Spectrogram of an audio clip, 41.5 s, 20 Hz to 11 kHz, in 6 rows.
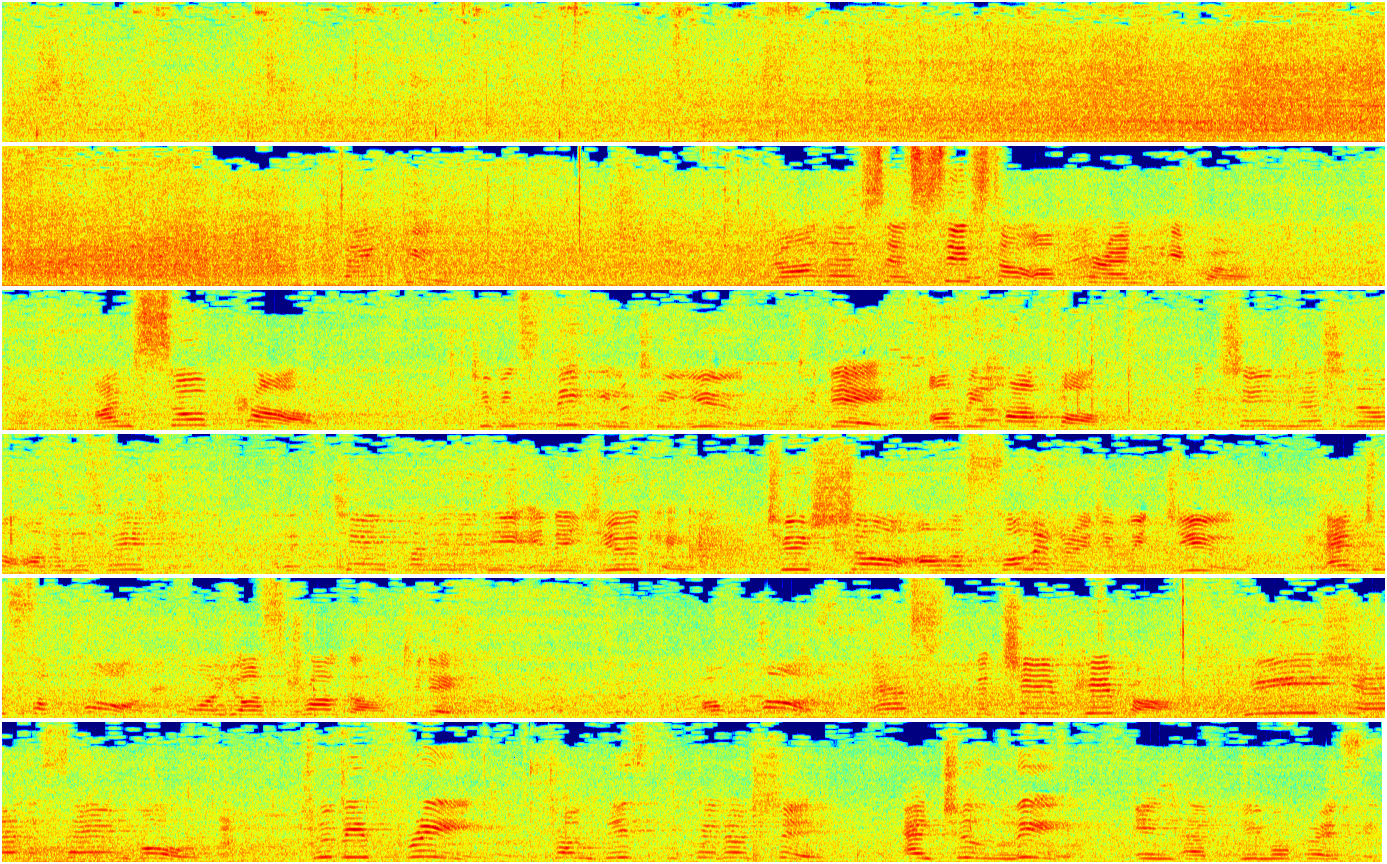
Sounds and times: Female speech, woman speaking: 8.6s - 9.3s, 10.8s - 13.2s, 14.3s - 15.5s, 16.2s - 30.1s, 31.2s - 41.4s.

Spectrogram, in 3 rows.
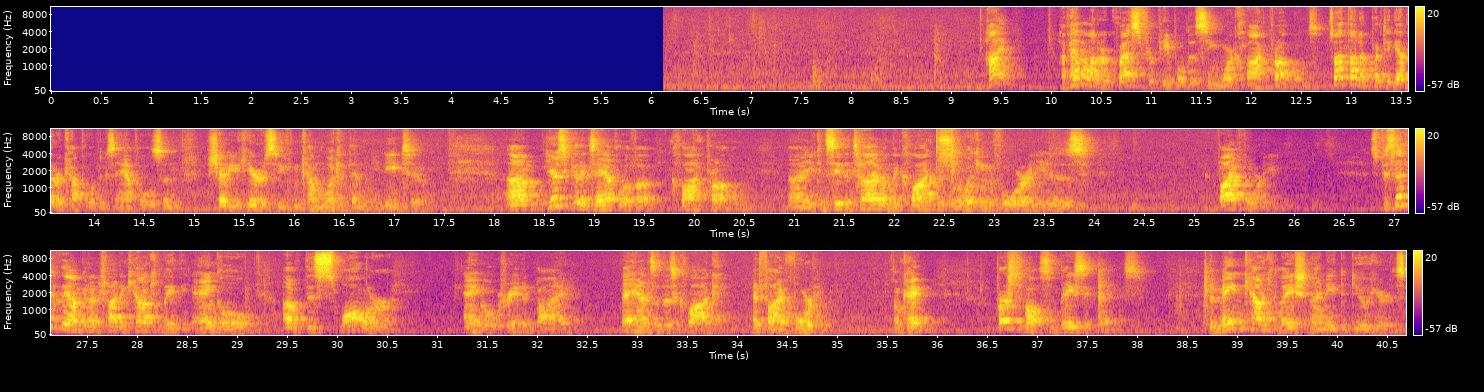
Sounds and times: Speech: 9.3s - 17.4s, 18.1s - 24.1s, 25.2s - 26.0s, 26.8s - 35.0s, 35.6s - 36.0s, 36.6s - 40.6s.

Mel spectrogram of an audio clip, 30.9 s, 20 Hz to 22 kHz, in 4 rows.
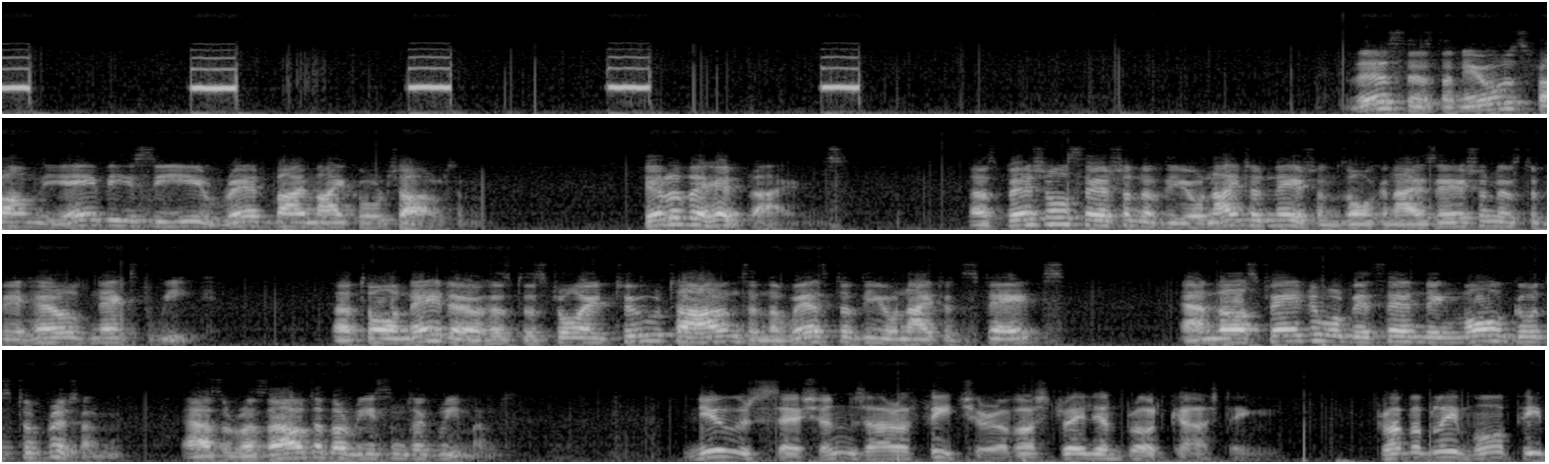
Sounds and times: Speech: 6.7s - 10.1s, 11.0s - 12.0s, 12.6s - 20.8s, 21.4s - 25.8s, 26.6s - 30.8s.

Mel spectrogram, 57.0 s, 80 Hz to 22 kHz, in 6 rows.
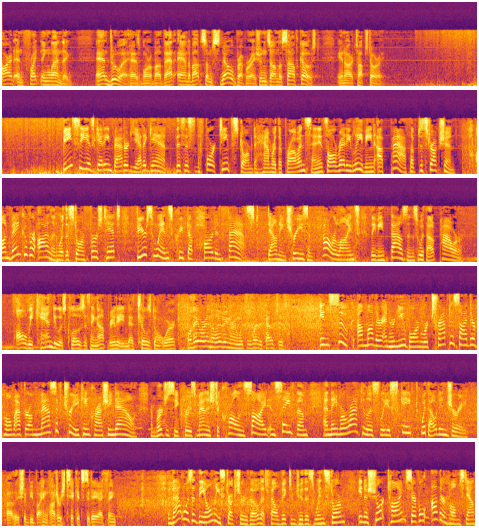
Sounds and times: Speech: 0.0s - 7.7s, 10.7s - 28.2s, 28.8s - 34.2s, 34.9s - 49.8s, 50.8s - 56.9s.

